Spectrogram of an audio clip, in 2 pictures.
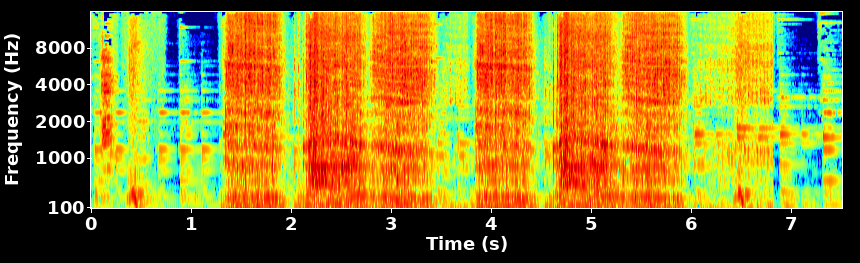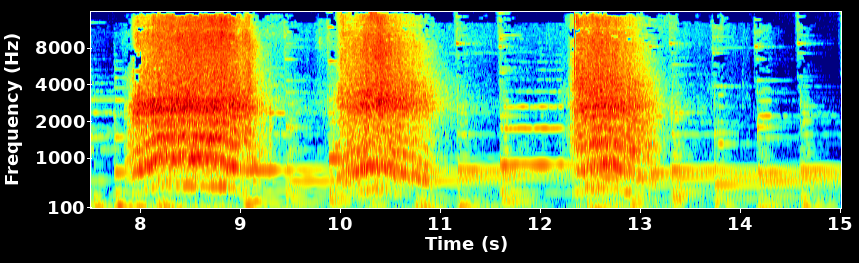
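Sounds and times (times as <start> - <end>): background music: 0.0 - 15.0
lion roaring: 1.3 - 6.8.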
